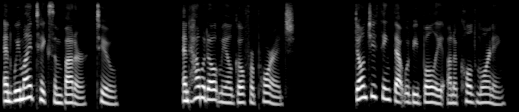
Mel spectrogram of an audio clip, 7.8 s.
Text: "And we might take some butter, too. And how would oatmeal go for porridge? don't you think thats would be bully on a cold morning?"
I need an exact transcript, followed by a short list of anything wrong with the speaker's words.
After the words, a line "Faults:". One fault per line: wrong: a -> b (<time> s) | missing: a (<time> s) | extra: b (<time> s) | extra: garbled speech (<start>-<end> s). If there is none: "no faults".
"And we might take some butter, too. And how would oatmeal go for porridge? don't you think that would be bully on a cold morning?"
Faults:
wrong: thats -> that (5.9 s)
